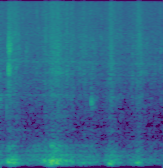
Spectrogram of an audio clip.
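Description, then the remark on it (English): A low rumble of thunder rolls in uneven swells, fairly faint and deep, with no voices over it. “No, the thunder.”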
